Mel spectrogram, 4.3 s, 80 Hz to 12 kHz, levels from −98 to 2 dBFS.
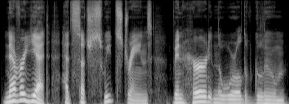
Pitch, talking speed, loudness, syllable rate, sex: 130 Hz, 180 wpm, -20 LUFS, 3.7 syllables/s, male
